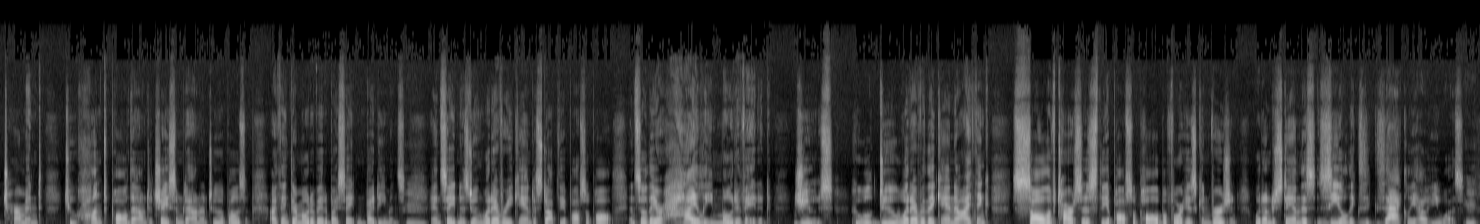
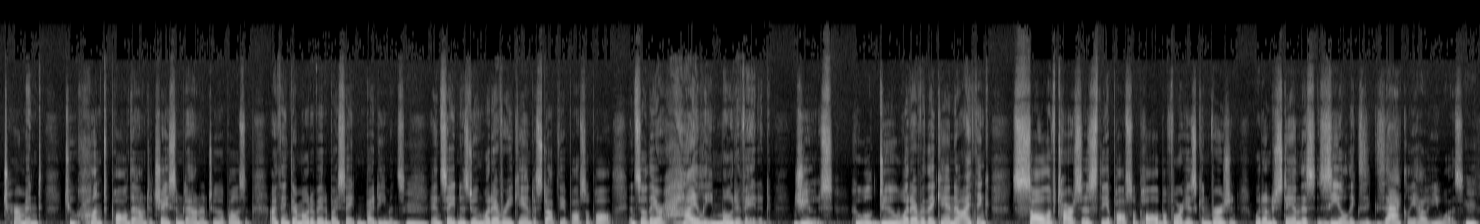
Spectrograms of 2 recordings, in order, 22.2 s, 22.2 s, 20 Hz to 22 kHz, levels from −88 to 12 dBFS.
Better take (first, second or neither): second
